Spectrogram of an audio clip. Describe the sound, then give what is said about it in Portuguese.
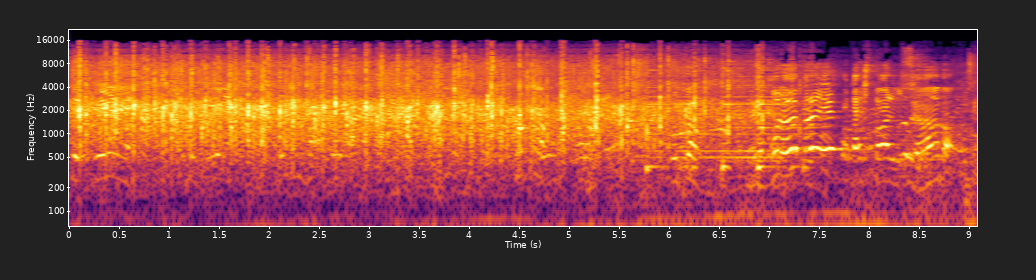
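An audience breaks into sustained, dense applause for a composer about to present his samba for the first time, many hands clapping steadily at a loud, even level, with crowd chatter and a few raised voices mixed in toward the end. “Uma salva de palmas, pessoal.”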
